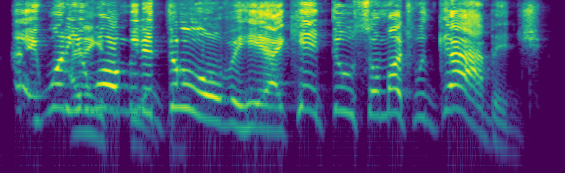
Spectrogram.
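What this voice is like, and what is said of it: Cliche mob boss accent impression. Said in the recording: “I don't know why Bill's got that accent ... our worst Bill Belichick impersonation ... turn him into a comic cliche mob boss”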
